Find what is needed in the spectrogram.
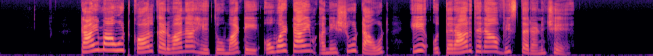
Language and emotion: Gujarati, neutral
